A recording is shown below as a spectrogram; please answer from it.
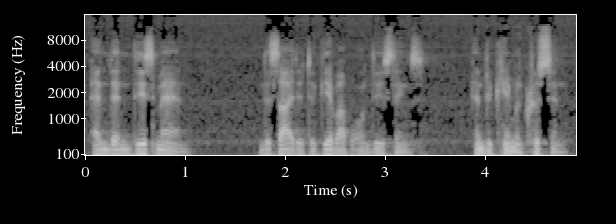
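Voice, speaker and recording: A man from preaching a sermon, earnest, often repeating words as his voice swings between emphatic highs and quiet lows. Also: steady tone, moderate pace, a little hiss or hum. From South Sudan. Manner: earnest, repeats words, rises and drops in pitch and loudness.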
